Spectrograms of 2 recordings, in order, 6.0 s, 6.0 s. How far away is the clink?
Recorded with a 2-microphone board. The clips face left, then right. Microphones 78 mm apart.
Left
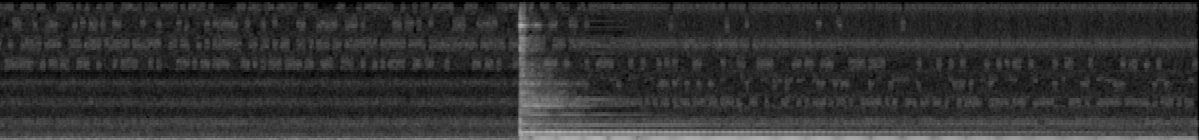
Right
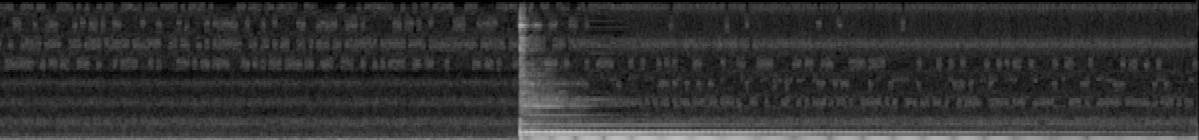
About 1.1 m.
